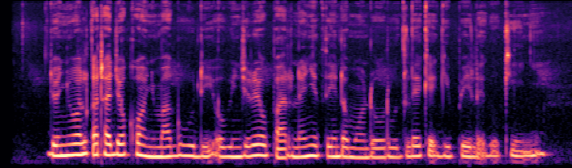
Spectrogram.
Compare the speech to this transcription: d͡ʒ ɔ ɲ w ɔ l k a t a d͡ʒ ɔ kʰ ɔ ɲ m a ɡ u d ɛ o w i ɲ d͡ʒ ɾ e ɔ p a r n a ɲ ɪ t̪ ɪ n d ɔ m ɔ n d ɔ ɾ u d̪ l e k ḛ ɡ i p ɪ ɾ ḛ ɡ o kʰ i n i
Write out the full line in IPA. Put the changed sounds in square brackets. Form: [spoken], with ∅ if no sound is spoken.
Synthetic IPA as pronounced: d͡ʒ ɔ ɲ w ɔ l k a t a d͡ʒ ɔ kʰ ɔ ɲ m a ɡ u d [i] o w i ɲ d͡ʒ ɾ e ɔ p a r n [ɛ] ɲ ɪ t̪ ɪ n d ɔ m ɔ n d ɔ ɾ u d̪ l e k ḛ ɡ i p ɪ [l] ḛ ɡ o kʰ i [ɲ] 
